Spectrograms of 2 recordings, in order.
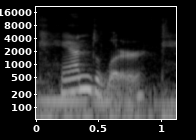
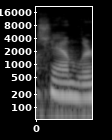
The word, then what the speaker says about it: Candler: you say his name Senator Milton a Candler Candler Chandler not Chandler from no I really wanted to be Chandler but there's no age oh so sad unsuccessfully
